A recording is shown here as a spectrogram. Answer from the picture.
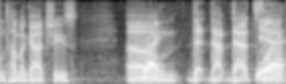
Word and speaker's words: Tamagotchi: the contract with them they were like it's Tamagotchi like have we been pronouncing it wrong for 30 years yeah because even the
